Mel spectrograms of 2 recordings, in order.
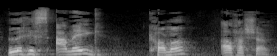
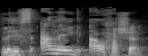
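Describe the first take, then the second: First: There is a break after the first word. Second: The words run together without a pause. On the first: The purpose of life is enjoyment, directed toward God. "They would put the comma like this" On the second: Take pleasure in God. "That's how you would normally read it"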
